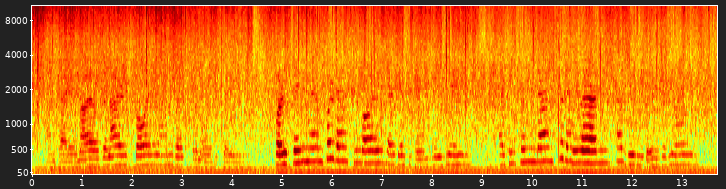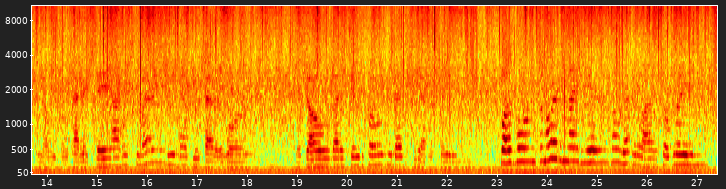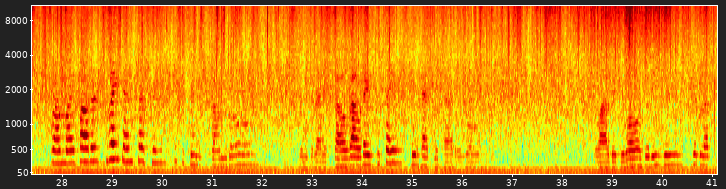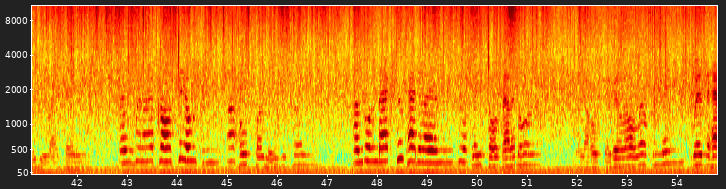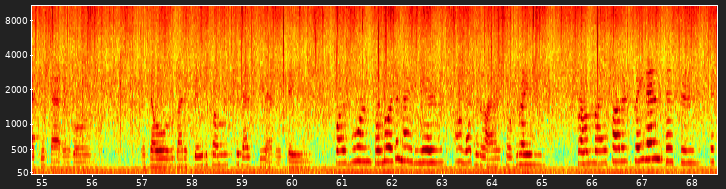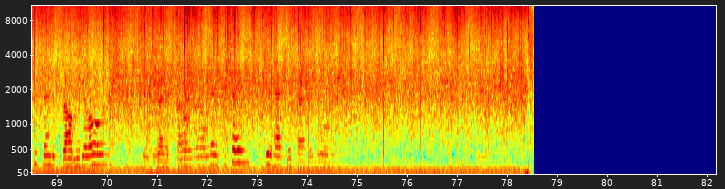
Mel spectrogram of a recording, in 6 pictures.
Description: Unaccompanied vocal music
Verse-refrain 3(8).
Ethnic Songs
Voice (sung)
Nicholas County (W. Va.), Richwood (W. Va.)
